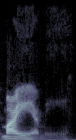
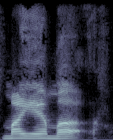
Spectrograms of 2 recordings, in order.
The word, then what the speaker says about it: Miami: And the funny thing is that everyone that's not from Oklahoma pronounces it Miami. – Yeah. – And I'm like, no, it's Miami.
